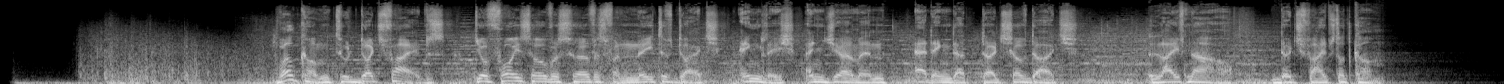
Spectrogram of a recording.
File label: Trailer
